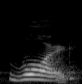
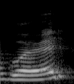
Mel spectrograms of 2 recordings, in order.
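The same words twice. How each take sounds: First: The vowel sounds like 'or'. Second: The vowel sounds like 'er'. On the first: The speaker calls it wrong. "If we pronounce it according to its sounds, so it will be W-ord" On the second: The speaker calls it right. "But we say it either word with ER"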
